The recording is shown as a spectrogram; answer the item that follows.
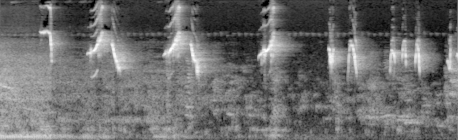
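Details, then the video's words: Long-tailed shrike song used to prompt other shrikes into singing: short harsh, rising and falling chirps in spaced bursts about every second, with faint low rumble early on. "CENDET MACET SUSAH BUNYI PASTI NYAUT KETIKA MENDENGAR TOETAN BURUNG CENDET INI"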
